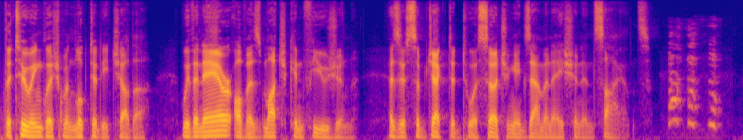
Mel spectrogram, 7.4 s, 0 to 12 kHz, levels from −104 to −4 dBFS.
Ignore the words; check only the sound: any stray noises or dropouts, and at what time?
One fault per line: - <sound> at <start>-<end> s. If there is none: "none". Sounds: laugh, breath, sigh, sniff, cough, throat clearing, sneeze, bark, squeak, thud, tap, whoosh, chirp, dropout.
- laugh at 6.7-7.2 s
